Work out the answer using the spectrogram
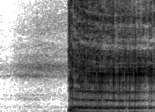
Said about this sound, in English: Yeah. I've been turning away and doing that. I know. It's hard, man. The beer made me burp.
